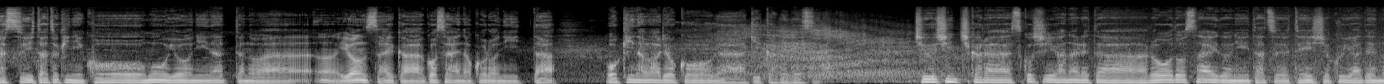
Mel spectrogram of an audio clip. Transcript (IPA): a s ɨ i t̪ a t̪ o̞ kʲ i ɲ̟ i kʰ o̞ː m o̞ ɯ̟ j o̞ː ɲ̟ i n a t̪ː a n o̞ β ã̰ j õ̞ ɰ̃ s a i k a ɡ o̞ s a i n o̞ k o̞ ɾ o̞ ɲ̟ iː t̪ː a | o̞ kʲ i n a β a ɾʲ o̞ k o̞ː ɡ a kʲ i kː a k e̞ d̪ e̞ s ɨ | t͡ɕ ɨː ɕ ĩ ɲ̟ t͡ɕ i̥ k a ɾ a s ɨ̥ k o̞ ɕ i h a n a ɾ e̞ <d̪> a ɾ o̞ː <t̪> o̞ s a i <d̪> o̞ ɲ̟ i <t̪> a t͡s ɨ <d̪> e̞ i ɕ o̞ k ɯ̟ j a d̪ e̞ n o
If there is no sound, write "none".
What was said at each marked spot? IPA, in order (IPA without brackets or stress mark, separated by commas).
t̪, d̪, d̪, t̪, t̪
